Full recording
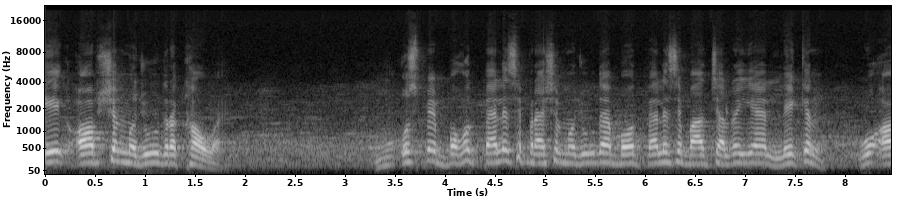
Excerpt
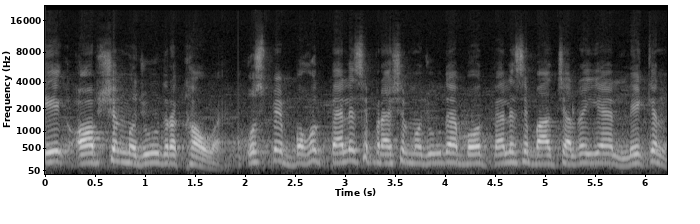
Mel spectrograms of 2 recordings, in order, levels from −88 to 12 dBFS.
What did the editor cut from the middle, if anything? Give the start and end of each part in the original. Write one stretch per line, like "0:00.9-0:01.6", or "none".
0:01.9-0:03.4

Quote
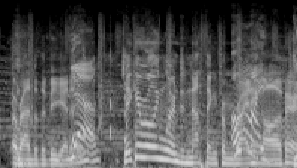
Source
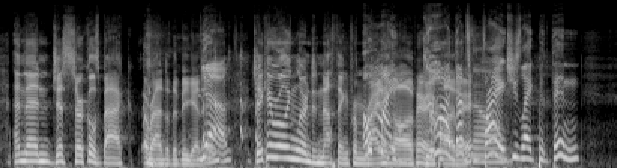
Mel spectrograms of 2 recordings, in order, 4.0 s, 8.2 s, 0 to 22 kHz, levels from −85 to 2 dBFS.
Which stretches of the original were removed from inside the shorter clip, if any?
none

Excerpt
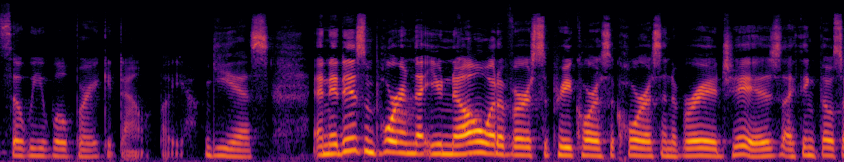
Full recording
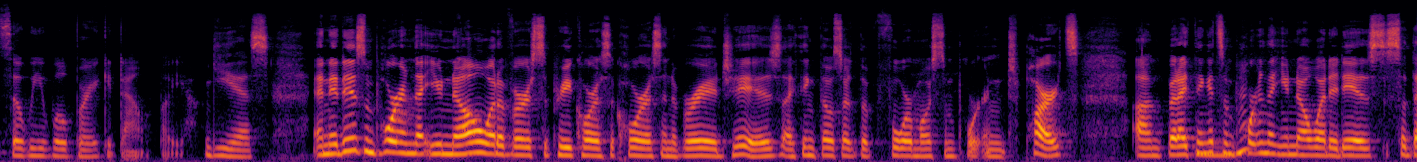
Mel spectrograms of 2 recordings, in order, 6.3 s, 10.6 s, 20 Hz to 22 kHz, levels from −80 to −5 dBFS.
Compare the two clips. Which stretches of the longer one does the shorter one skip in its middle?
none

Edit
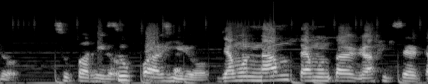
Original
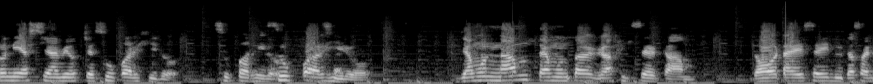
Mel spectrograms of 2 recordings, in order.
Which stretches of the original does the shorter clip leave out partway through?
0:03.7-0:04.5

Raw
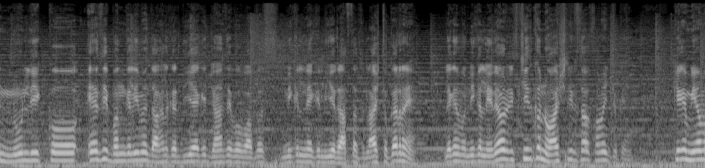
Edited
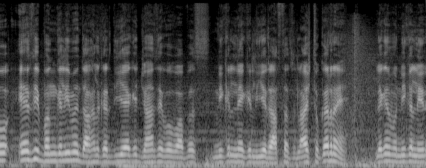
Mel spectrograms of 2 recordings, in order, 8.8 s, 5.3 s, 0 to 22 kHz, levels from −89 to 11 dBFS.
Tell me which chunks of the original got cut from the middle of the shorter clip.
none

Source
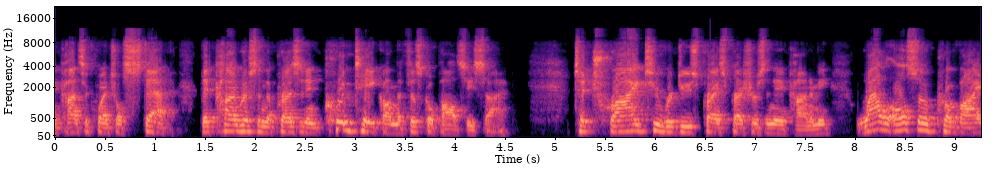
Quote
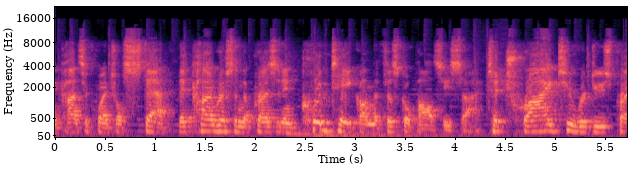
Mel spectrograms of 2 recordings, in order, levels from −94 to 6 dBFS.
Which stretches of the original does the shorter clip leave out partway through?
0:01.2-0:01.4
0:04.5-0:05.1

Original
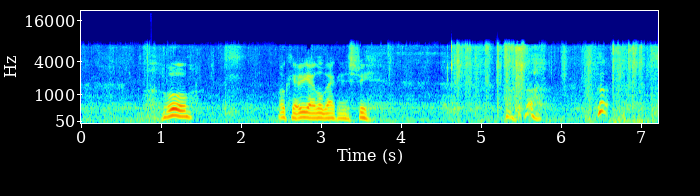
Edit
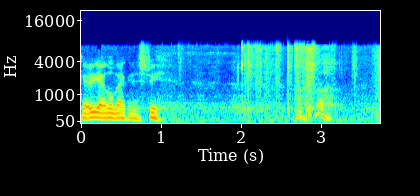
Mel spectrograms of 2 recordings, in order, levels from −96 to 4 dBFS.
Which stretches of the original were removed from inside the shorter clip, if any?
none

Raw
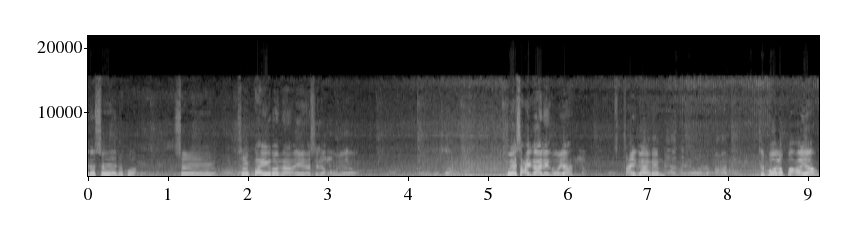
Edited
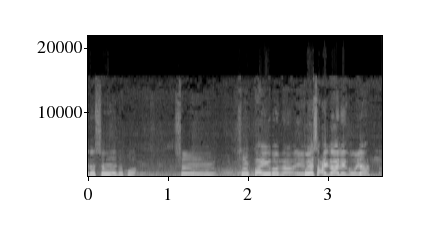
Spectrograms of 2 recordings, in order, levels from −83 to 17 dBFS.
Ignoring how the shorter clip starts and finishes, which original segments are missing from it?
0:02.7-0:05.2

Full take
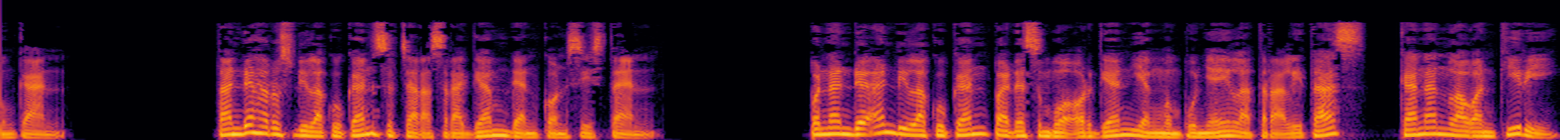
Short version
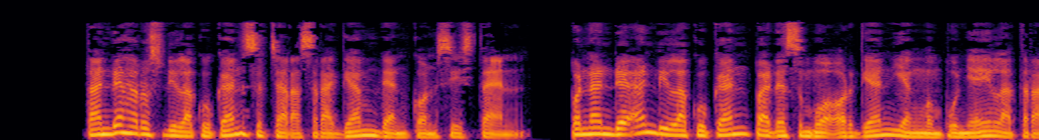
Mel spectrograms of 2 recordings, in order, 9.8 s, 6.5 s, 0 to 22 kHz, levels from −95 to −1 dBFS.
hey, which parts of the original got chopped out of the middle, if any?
0:04.2-0:04.8

